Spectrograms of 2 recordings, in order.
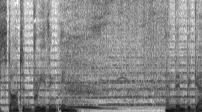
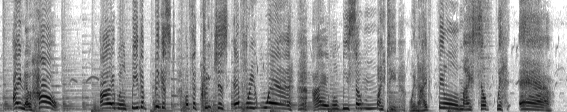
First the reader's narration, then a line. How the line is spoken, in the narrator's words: shouted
